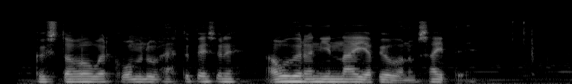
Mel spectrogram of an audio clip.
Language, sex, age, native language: Icelandic, male, 20-29, Icelandic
